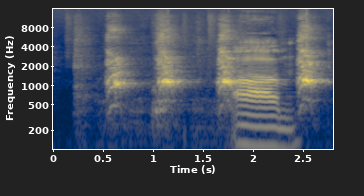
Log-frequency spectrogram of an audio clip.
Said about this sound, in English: Yeah, and then we'll just talk right through Walter's asinine barking.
